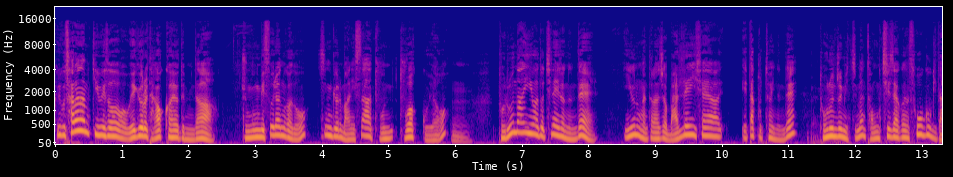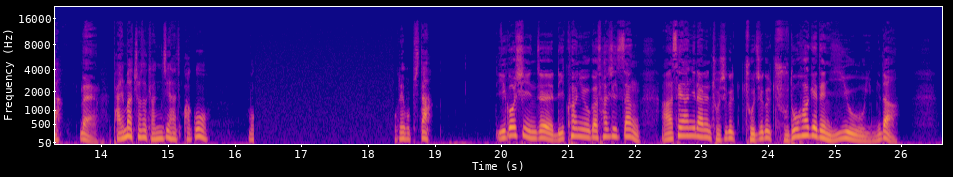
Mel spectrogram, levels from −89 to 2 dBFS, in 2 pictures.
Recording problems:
audio cutting out; at 16 s for 2 s

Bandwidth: 15 kHz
